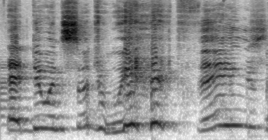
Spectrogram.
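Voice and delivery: slow, high, laughing through the words. Real, not acted. Telling friends about his rowdy past, laughing. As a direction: crack up over the memory.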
